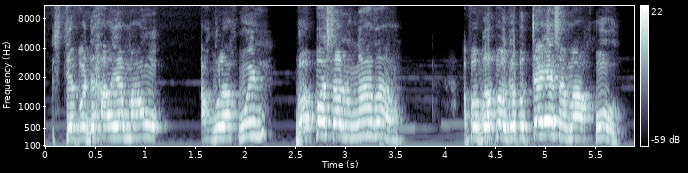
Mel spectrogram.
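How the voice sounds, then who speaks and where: A woman's voice: high voice, fairly quick, soft background music, close to an everyday voice. A woman playing a fifteen-year-old girl who pleads with her father, hurt and insistent, in a scripted scene. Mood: hurt pleading. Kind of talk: scripted acting audition line.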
